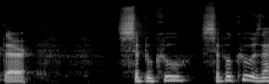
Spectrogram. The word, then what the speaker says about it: seppuku: Seppuku, is that how you say it? Seppuku.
